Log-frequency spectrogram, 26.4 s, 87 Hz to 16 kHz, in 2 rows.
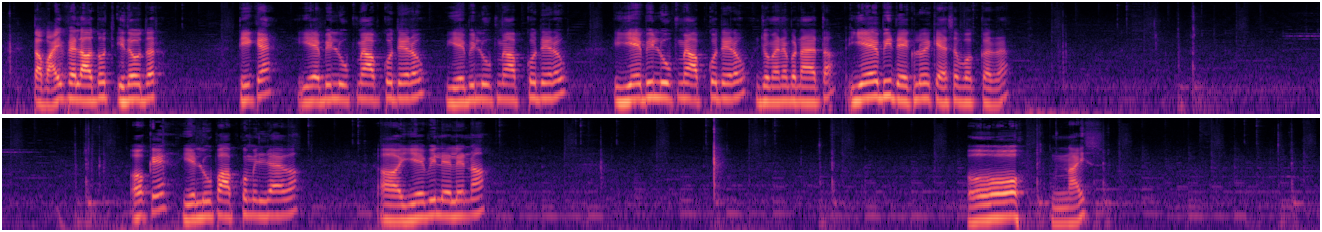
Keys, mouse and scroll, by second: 0.6-1.8 scroll up 1, 1.8-3.3 drag, 3.3-3.8 scroll up 1, 4.0 click, 4.8-5.4 scroll up 1, 5.4-7.0 drag, 7.0-7.5 scroll up 1, 8.5-9.9 drag, 9.9-10.2 alt+scroll up 1, 11.1 click, 11.7 space, 13.9 space, 14.3 alt+scroll down 1, 14.9-15.6 scroll up 1, 15.6-20.8 drag, 21.3 space, 25.6 click, 25.9 space.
